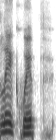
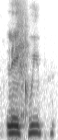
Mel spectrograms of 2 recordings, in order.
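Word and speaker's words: L'Équipe: Like L'Equipe is a very major. That's not how you pronounce it. L'Equipe.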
